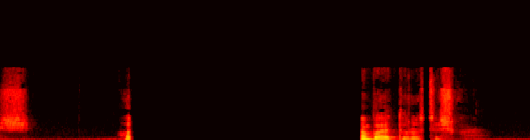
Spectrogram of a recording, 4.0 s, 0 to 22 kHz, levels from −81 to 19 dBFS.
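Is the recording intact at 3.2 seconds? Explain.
No. From 3.17 to 3.24 s there is AAC frame loss with muting: the decoder zeroed the missing data, which fits about three lost frames. The overlapping windows taper the sound out and back in, leaving a soft-edged silent hole. On a waveform the envelope narrows smoothly to a flat line; a spectrogram shows a clean blank vertical band.

The surrounding sound is also rough and grainy, with noise filling the gaps between harmonics and a lowered or synthetic-sounding top band. The likely cause is low-delay AAC compression (AAC-ELD) at a low bitrate, around 32 kbps. A spectrogram shows smeared harmonics and a speckled, patchy upper range.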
